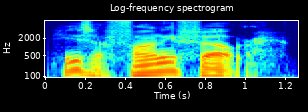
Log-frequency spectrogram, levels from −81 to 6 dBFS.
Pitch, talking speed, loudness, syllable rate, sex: 115 Hz, 190 wpm, -15 LUFS, 7.0 syllables/s, male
